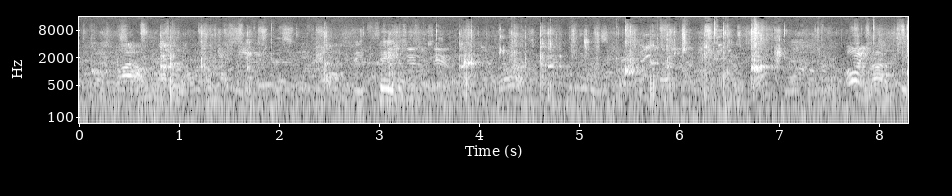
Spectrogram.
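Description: Pickleball paddles striking the hard plastic ball: several sharp pops a few seconds apart, the loudest about three seconds in and near the end, over steady background chatter.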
